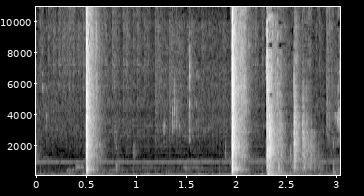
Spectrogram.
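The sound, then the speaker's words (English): Hammer blows smash a hard edible doll's head: one sharp crack, a pause, then three quicker cracking strikes with a brittle, breaking edge. No talking. “Okay, I'm going to keep smashing the skull.”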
